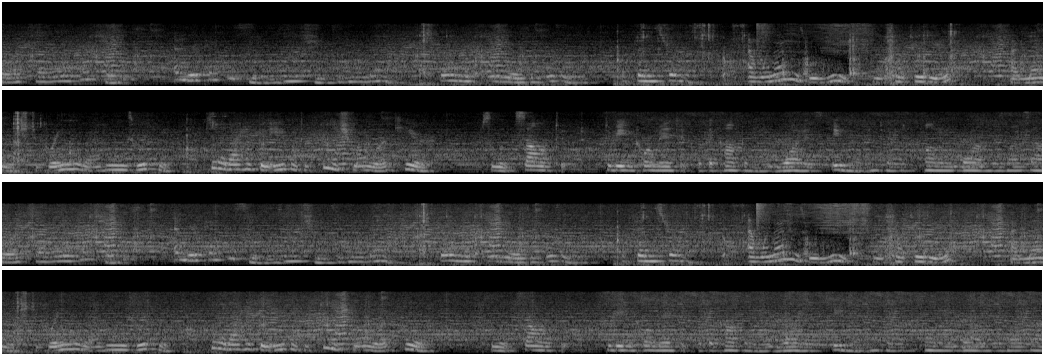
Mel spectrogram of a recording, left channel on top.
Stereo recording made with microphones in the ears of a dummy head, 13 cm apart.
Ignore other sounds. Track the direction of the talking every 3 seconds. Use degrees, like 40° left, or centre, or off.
50° right, 50° right, 30° right, centre, 30° left, 60° left, 70° left.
